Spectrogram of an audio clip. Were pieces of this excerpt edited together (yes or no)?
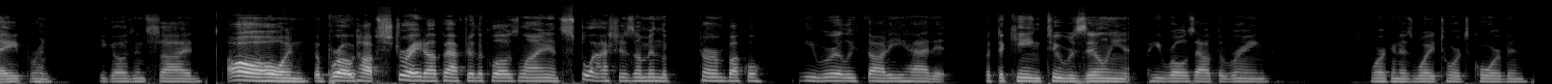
yes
